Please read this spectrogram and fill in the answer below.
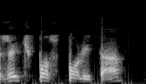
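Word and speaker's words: Rzeczpospolita: No, je to spíše to, zaprvé tam opravím tvoji výslovnost, to, co zvyslo, tak to je Řeč Pospolita.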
